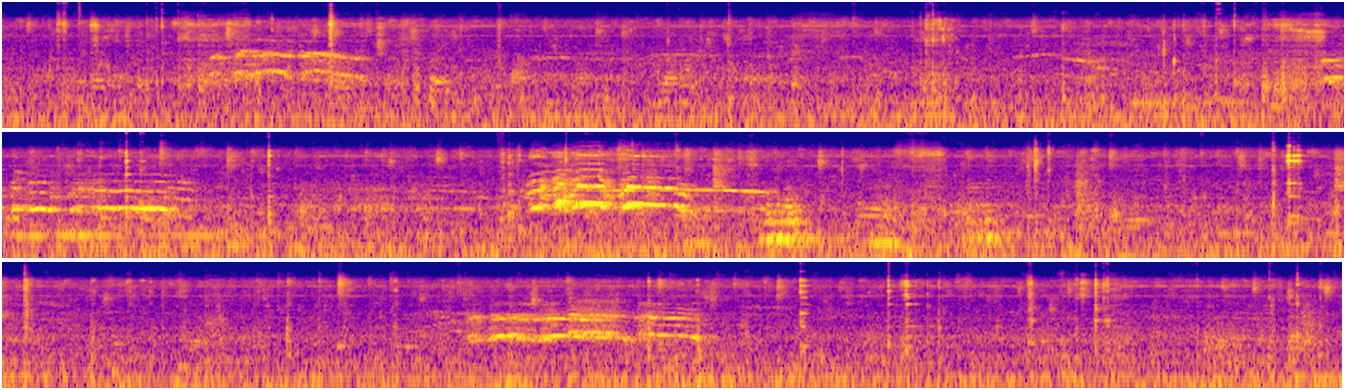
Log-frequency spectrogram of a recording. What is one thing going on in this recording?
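A young woman chews wet food close to a microphone.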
